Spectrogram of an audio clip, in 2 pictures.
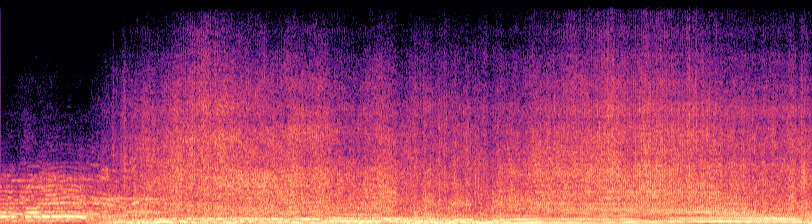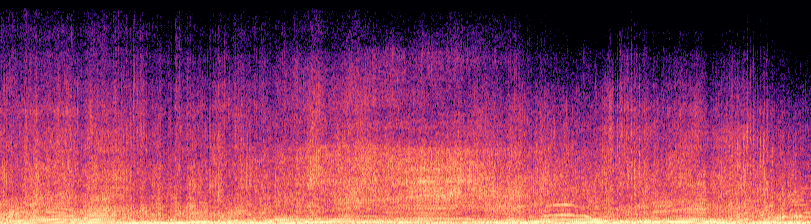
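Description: A truck engine roars and revs hard.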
